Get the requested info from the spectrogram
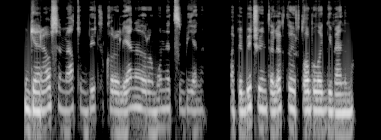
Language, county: Lithuanian, Vilnius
